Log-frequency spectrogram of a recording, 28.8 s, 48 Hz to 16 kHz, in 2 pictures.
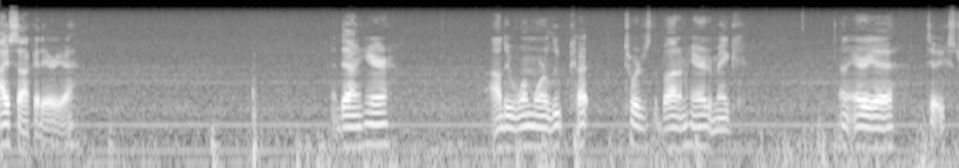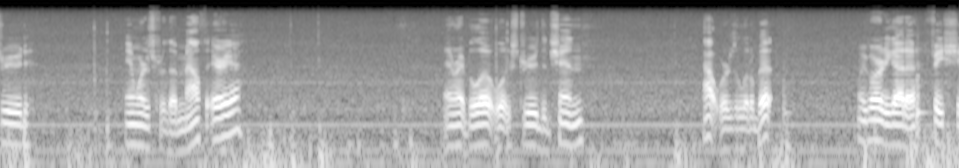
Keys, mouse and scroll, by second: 3.5 click, 4.5 KP_2, 4.8 KP_2, 8.1 ctrl+r, 10.8 click, 12.4 ctrl+Tab, 16.0 right click, 18.8 e, 20.8 click, 22.0 right click, 23.6 e, 26.1 click, 28.4 KP_8.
